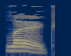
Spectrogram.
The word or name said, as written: legge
